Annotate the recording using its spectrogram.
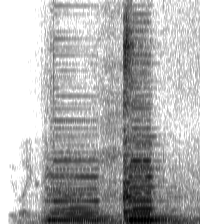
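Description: An acoustic guitar sounding two chords, the first about half a second in and the second, louder, just over a second in, each ringing on and fading.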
